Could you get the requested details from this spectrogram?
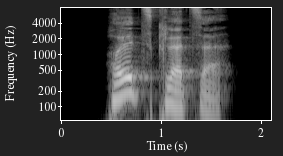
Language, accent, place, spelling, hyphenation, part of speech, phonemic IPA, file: German, Germany, Berlin, Holzklötze, Holz‧klöt‧ze, noun, /ˈhɔlt͡sˌklœt͡sə/, De-Holzklötze.ogg
- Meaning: nominative/accusative/genitive plural of Holzklotz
